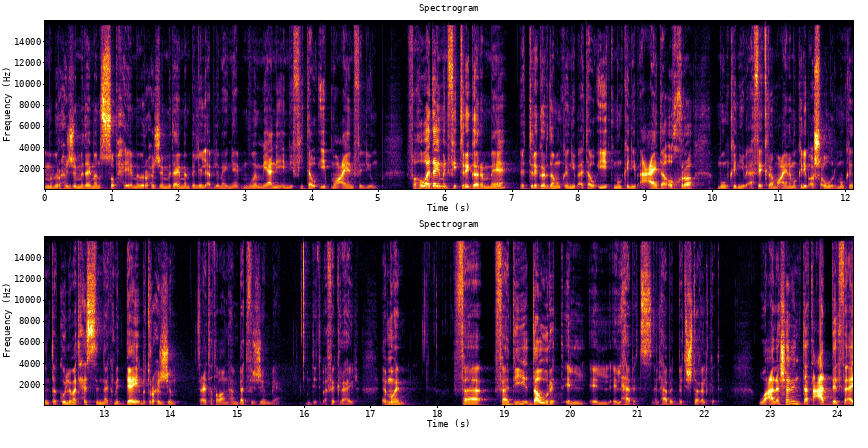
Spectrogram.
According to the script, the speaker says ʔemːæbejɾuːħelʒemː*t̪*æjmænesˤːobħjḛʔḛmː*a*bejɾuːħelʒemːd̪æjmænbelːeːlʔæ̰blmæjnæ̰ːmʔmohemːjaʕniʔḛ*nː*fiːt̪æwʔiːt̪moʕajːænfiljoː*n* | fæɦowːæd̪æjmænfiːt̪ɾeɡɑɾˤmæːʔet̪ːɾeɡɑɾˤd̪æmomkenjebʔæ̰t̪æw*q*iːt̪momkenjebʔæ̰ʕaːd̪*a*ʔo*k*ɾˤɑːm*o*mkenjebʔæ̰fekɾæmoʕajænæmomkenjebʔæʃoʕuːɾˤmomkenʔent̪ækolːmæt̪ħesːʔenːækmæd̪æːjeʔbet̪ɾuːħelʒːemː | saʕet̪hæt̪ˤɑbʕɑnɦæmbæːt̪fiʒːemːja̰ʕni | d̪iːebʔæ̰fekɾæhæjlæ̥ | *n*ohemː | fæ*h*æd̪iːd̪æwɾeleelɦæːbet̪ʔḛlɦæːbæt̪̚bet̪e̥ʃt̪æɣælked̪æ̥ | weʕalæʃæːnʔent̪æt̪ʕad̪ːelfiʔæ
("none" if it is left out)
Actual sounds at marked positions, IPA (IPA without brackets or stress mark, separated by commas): d̪, æ, nː, m, ʔ, æ, x, o, m, f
